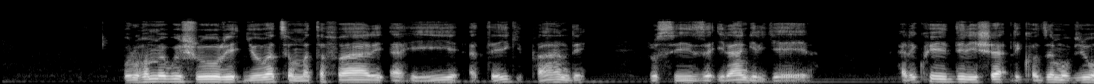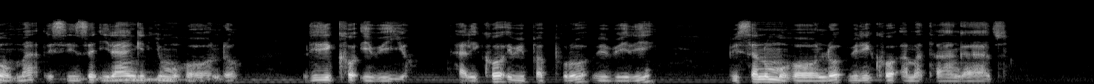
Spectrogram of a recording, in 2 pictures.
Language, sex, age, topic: Rundi, male, 50+, education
